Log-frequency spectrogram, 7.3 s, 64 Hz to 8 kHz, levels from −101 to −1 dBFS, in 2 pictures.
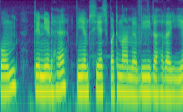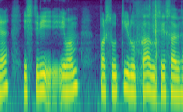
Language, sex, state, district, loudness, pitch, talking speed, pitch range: Hindi, male, Bihar, Supaul, -14 LUFS, 155 Hz, 125 wpm, 145-160 Hz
